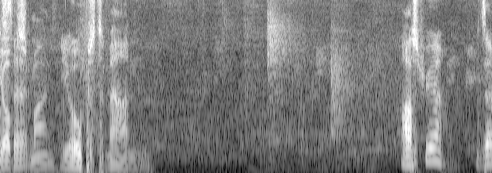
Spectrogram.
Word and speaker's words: Jobman: Sullivan and and Hannah Buffkin versus McDonald and Jobman. Jobman. You want to pronounce? Yopsman.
